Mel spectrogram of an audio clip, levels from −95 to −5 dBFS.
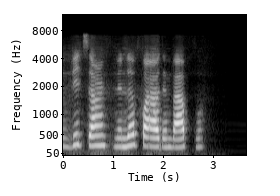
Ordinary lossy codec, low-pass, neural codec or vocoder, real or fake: Opus, 64 kbps; 7.2 kHz; codec, 16 kHz, about 1 kbps, DyCAST, with the encoder's durations; fake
